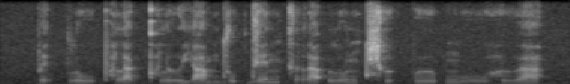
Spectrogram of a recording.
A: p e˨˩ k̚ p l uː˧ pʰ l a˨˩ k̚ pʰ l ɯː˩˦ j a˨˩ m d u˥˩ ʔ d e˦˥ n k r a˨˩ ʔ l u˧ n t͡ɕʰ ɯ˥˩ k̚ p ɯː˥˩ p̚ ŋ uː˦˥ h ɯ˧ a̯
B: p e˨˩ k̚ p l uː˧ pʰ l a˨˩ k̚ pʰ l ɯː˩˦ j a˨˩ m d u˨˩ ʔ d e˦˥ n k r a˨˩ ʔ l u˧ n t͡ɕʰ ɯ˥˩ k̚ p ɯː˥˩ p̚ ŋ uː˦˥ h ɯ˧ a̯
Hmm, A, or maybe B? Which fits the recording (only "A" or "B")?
A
